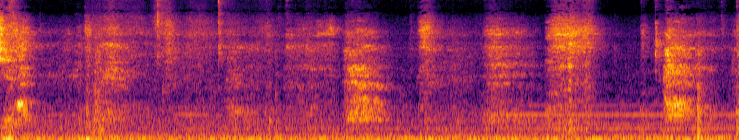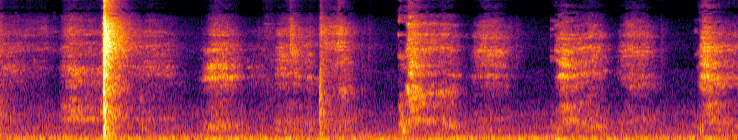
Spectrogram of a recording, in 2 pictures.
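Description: A man breathing hard from exertion in quick, noisy gasps, with one sharp smack about eight seconds in.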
